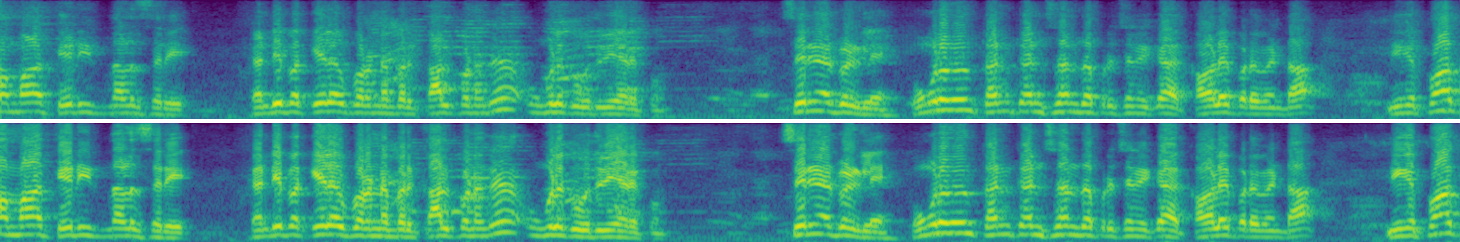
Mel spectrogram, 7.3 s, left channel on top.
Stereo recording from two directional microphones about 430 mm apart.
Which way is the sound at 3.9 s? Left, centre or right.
Right.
